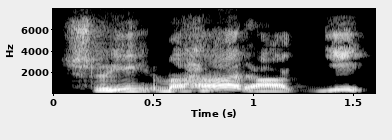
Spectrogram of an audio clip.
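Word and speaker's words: ஸ்ரீ மகாராஜ்ஞீ: இந்த 2வது நாமம் எப்படி உச்சரிக்கப்படணும் அப்படிங்கறத இப்ப பார்க்கலாமா? அதை ஸ்ரீ மகாராஜ்ஞி அப்படின்னு சொல்லணும்.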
